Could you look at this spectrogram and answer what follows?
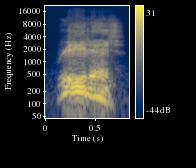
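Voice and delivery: loud gravelly order; barked command. Acted. Tattooed attacker orders the desk girl to read, commanding. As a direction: bark it as an order. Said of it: "Berkey commanded".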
